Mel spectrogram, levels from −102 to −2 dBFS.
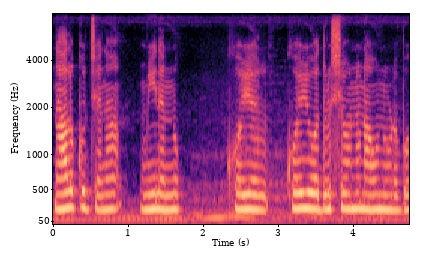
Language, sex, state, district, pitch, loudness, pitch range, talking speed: Kannada, female, Karnataka, Koppal, 215 Hz, -16 LUFS, 210-225 Hz, 100 wpm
